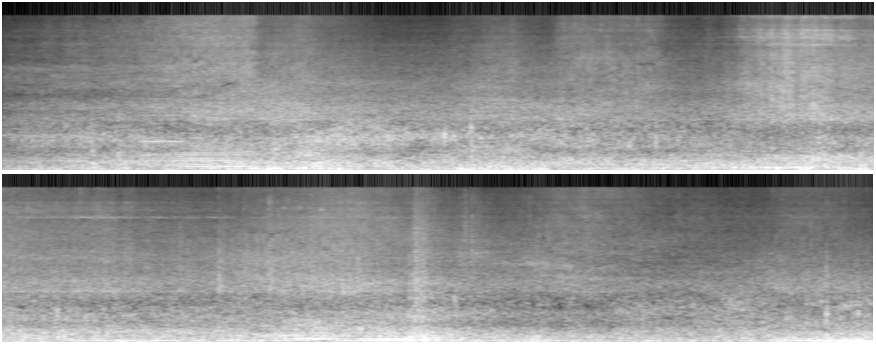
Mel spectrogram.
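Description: Cars and vans drive past one after another on a road outdoors.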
